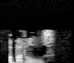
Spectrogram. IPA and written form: əˈbʌtəlz (abuttals)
